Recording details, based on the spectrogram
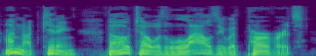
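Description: Very deep-voiced male narrator, slangy. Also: lively intonation, moderate pace, lo-fi sound. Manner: slangy, wry first-person storytelling. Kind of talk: audiobook narration.

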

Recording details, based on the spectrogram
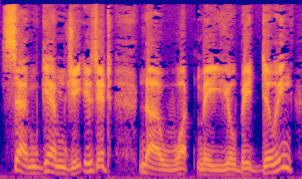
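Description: A man voicing a wise old male wizard in a storybook, stern but fond, with an emphatic, commanding, deliberate manner. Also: fairly low pitch, very animated, fairly bright tone, slightly rough, no room sound, exaggerated voice. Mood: mock surprise.

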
